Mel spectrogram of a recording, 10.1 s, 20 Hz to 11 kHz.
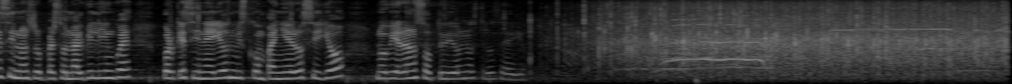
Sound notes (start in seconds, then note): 5.6 crowd applauding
